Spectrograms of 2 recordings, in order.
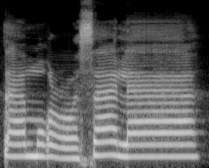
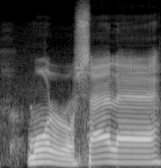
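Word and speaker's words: مُرْسَلًا: Cuman hati-hati di huruf ro sukun. Memang huruf ro itu getarannya tidak boleh berlebihan, tapi jangan sampai juga getarannya jadi samar. Contoh mursalah. Nah, itu getaran yang tadi dibaca oleh Kak Is. Kurang jelas, kurang mantap, kurang tegas. Jadi jelaskan lagi. Mursala mur jangan sampai cuman mur ya.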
